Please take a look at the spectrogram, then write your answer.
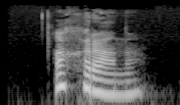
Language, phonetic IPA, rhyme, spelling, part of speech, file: Russian, [ɐˈxranə], -anə, охрана, noun, Ru-охрана.ogg
- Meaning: 1. guarding, protection 2. guards 3. security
